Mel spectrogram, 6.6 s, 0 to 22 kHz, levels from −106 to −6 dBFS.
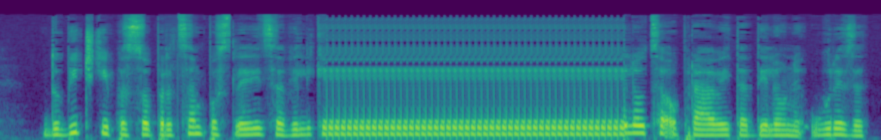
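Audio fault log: throughout: Vorbis compression, and it's plainly audible. Nothing comes through above about 14.2 kHz, and the treble that's left has gone hissy and grainy, with consonant attacks smeared and tonal parts of the speech sounding roughened. That's what you get when the encoder quantises the residue above its spectral floor so coarsely that fine detail turns into noise of similar energy. The likely cause is a low-quality Vorbis encode, which fits a bitrate of around 44 kbps.
2.45–4.68 s: system hang loop, kicking in right after "so predvsem posledica velike". A 46.44 ms slice of audio repeats exactly, about 48 times, so you hear a rattling buzz at roughly 21.5 Hz instead of speech for just over two seconds. The machine stalled while the sound hardware kept cycling the same ring buffer, and the loop length fits a 2048-sample buffer.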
